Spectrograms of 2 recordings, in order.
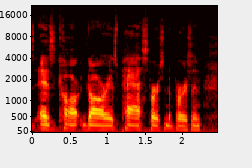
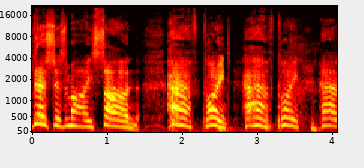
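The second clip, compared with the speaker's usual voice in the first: put-on very high drunken hollering; 10 semitones higher, 9 dB louder than usual. Game master voicing a drunk man carrying a player on his shoulder: drunken yelling. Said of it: "starts yelling at".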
